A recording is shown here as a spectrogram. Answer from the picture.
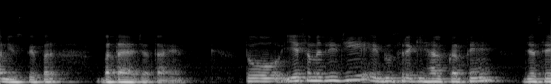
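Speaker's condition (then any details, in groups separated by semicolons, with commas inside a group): No condition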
